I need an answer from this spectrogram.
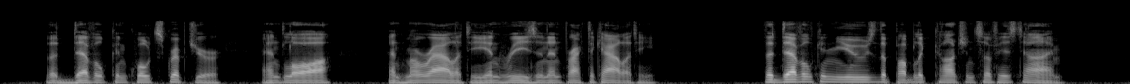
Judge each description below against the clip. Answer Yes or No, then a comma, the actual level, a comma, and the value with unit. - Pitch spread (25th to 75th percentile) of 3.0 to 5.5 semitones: Yes, average, 3.4 semitones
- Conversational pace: No, slow, 120 wpm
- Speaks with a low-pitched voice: Yes, very low, 90 Hz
